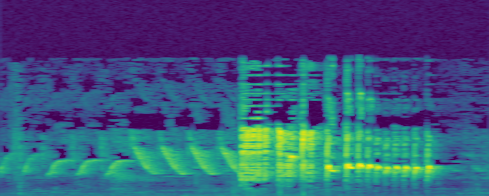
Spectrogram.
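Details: Grey-cheeked bulbul, called cucak jenggot, delivering 'gacor' song for tutoring other birds. Six or so falling slurred whistles are followed by a loud raspy burst and a fast string of clipped repeated notes.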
